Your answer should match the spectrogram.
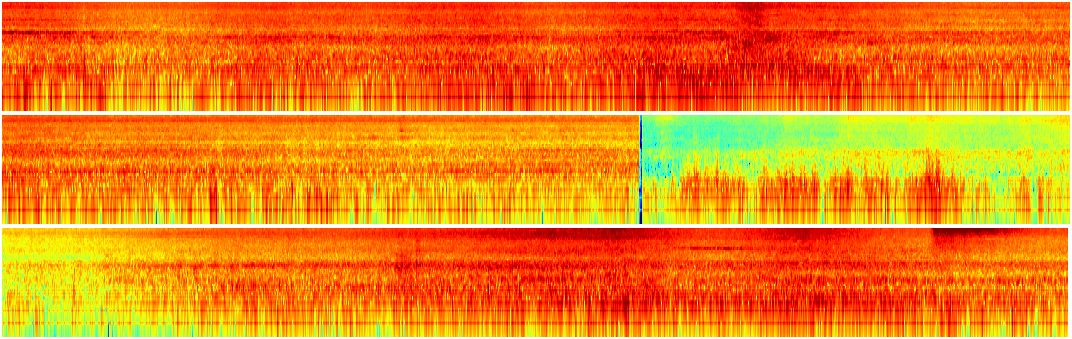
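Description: A South Western Railway electric multiple unit runs along the platform with a steady rumble of wheels on rail, loudest about seven seconds in, then fading. After a sudden break with a couple of knocks, a Southern electric multiple unit approaches and draws alongside, its running noise building towards the end.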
